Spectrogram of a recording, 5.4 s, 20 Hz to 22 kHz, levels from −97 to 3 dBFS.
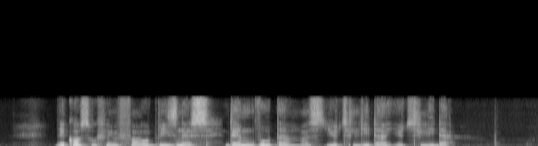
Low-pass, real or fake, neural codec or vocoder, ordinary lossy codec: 7.2 kHz; fake; codec, 16 kHz, 0.8 kbps, ZipCodec; none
